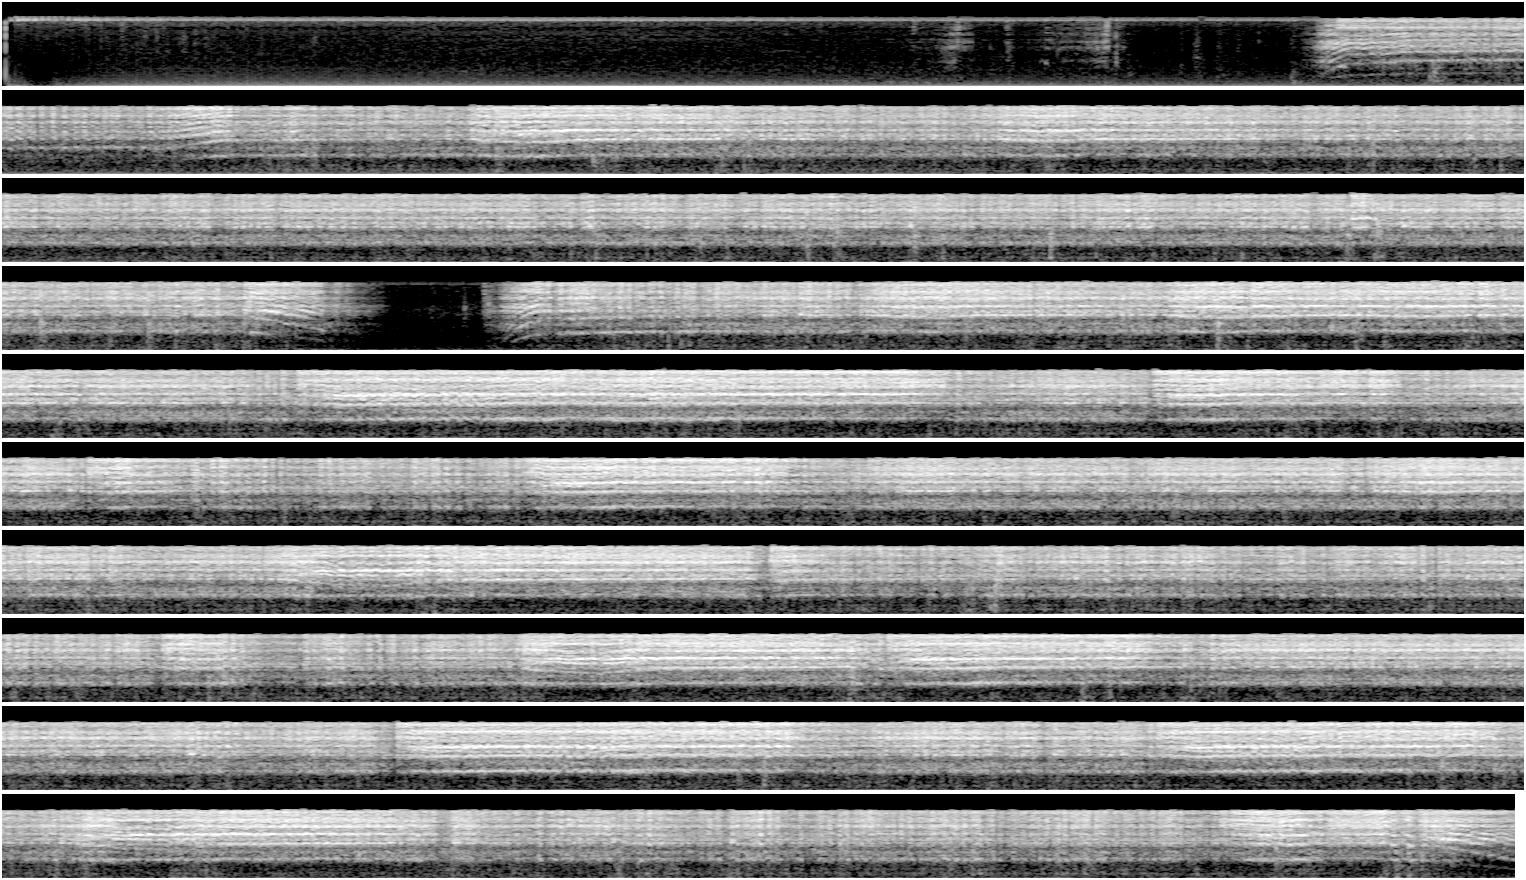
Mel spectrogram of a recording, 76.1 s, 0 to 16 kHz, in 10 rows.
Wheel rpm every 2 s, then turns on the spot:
0, 0, 0, 100, 200, 230, 230, 230, 230, 230, 230, 220, 70, 220, 230, 230, 220, 230, 230, 230, 230, 230, 230, 220, 230, 230, 240, 230, 220, 230, 230, 220, 230, 220, 220, 230, 230, 210.
none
